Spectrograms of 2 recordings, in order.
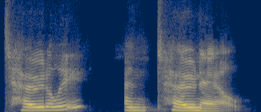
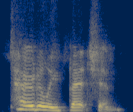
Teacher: where you've got two vowel sounds that slide into one another to represent like one phoneme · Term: california vowel shift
